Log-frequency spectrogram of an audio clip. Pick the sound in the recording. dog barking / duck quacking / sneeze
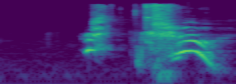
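sneeze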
